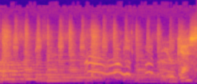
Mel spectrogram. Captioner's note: Arrow barking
